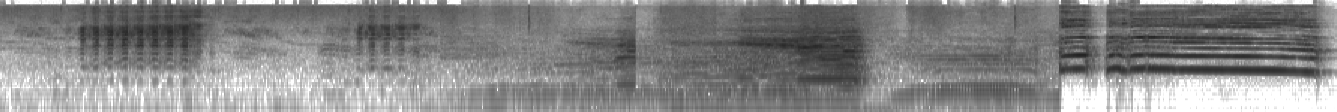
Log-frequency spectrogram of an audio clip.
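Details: Donkey braying: a few short pulsed bursts at first, then harsh, rasping calls that alternate between low grating notes and higher rising ones for several seconds. A long, steady, tonal call ends the sequence.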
